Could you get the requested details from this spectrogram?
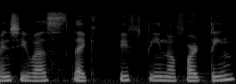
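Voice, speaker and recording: A woman with a Colombian accent is heard in a very clean recording against a silent background. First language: Spanish. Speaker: missionary volunteer. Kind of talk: testimony. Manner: halting.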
